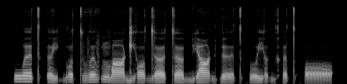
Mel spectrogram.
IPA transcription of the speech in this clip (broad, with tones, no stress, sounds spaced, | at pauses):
w ɘː˦ t ʔ ɘ˨ j ɠ o˦˨ t v ɘ˦ v ŋ͡m ɑː˨ ɡ j ɔ˨ d œː˦ t œ˨ bʲ ɑː˦ ɡ ɗ ɘː˨ t ʔ u˦ j ə˨ ɡ ʔ ə˦ t ʔ ɔː˨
